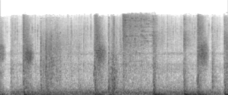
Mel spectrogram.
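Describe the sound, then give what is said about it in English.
Heavy booms, thuds and crumbling crashes as brutes break apart a statue's foundation in a radio-drama effect: several loud impacts in an irregular rhythm over a low, rough rumble. “Those brutes are breaking the foundation of that statue by that child. Surely that child will be crushed.”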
